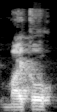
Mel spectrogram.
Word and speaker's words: Machiel: I'm going to say Michael, because it's the American way to say his name, but I've been following him for a while, and yeah, it's such an intriguing story.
